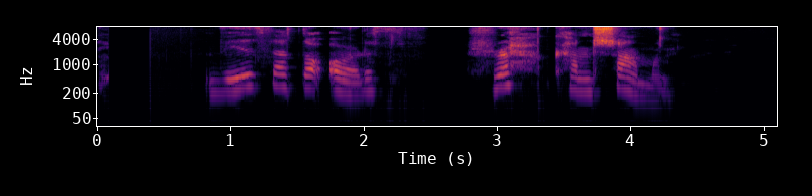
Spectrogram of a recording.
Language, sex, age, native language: Icelandic, male, 11, Icelandic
